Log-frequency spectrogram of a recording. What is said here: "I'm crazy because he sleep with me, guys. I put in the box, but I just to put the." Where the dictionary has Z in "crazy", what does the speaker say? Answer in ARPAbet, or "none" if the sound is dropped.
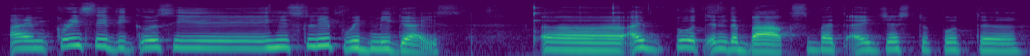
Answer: S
